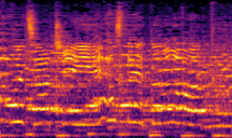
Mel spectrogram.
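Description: Romanian folk song from Oltenia performed by a folk orchestra: an ornamented, wavering melody line that falls near the end, over a steady bass beat.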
